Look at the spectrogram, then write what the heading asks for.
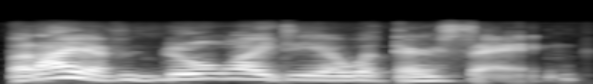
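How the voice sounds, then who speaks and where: A woman's voice: lowish voice, normal speed, highs cut off. An American woman, an English teacher, giving an informal online training talk with a chatty, thinking-aloud manner and asides to her listeners. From USA. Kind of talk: conversational online presentation.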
